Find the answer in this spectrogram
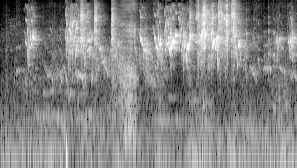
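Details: Budgerigars starting after a short quiet moment, then building into lively, loud chattering of scratchy chirps and warbles, rising in intensity before easing off.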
